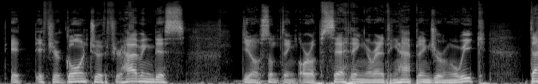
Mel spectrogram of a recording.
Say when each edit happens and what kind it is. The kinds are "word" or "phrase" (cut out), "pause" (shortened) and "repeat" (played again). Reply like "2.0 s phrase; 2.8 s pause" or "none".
1.0 s word; 3.0 s phrase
